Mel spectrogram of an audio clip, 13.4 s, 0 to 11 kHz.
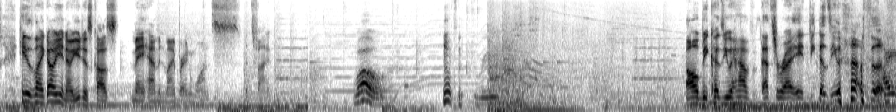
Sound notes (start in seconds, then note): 7.3 psi-blast ricochet sfx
